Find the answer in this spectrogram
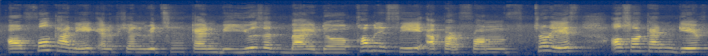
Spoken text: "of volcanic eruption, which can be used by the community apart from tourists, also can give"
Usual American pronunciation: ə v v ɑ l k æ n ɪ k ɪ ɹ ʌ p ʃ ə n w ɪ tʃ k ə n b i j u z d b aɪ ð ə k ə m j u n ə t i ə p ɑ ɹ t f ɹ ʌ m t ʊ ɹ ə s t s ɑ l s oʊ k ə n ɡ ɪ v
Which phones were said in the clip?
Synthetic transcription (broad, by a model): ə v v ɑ l k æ n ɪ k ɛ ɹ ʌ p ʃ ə n w ɪ tʃ k ə n b i j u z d b aɪ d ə k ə m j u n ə s i ə p ɑ ɹ t f ɹ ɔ m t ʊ ɹ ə s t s ɑ l s oʊ k ə n ɡ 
